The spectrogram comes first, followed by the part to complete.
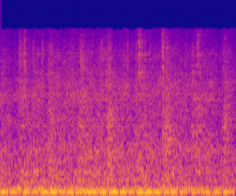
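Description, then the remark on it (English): A large tea pot-dryer machine, essentially a big wok used in tea processing, runs loudly: a steady churning rumble with a strong low hum and a faint rhythmic rattle throughout, with no voices. “And then from there, we'll put it into pot dryer. And it's all it is a big wok, and it's very loud.”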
